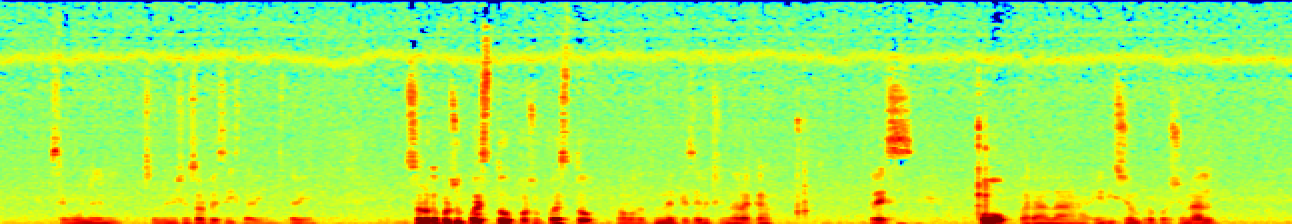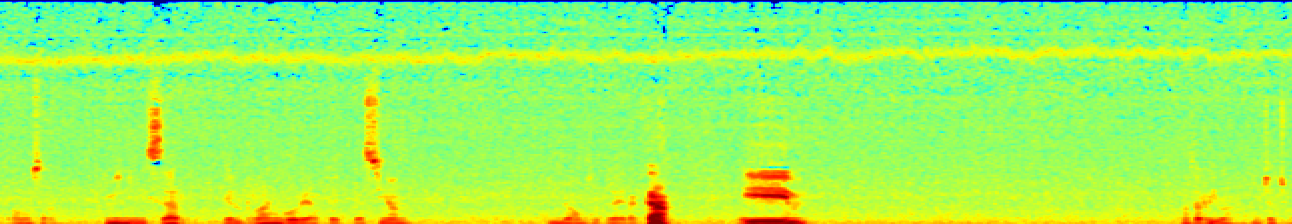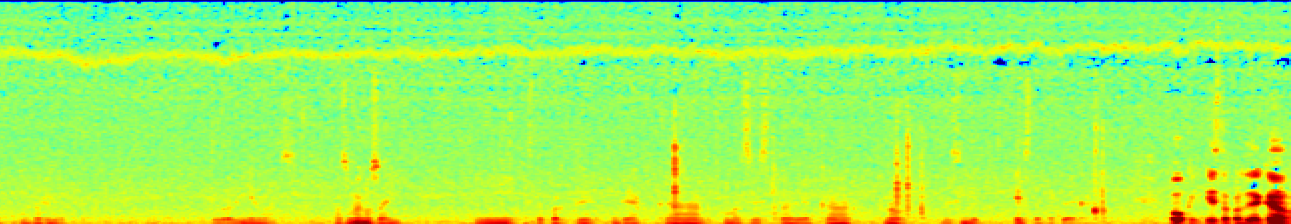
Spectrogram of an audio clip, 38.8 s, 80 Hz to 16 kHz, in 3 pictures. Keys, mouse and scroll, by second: 1.2 click, 2.3 click, 5.3-6.5 middle drag, 7.7 right click, 8.7 KP_3, 10.5 o, 12.8 click, 13.3-14.2 scroll up 2, 14.3-15.1 scroll up 1, 15.3-15.8 scroll up 1, 21.6-22.2 scroll down 1, 23.2-23.9 scroll down 1, 23.9-24.6 scroll up 1, 24.8 scroll up 1, 26.7-28.6 drag, 28.6 scroll down 1, 31.6 right click, 32.2 middle click, 33.6 shift+right click, 34.4 shift+middle click, 35.6 ctrl+z, 36.4 right click, 37.5 KP_3.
